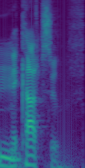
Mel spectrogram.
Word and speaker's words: Nikatsu: That's not just me mispronouncing it. I really keep thinking the A is an I every time I think of their name. But Nikatsu.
